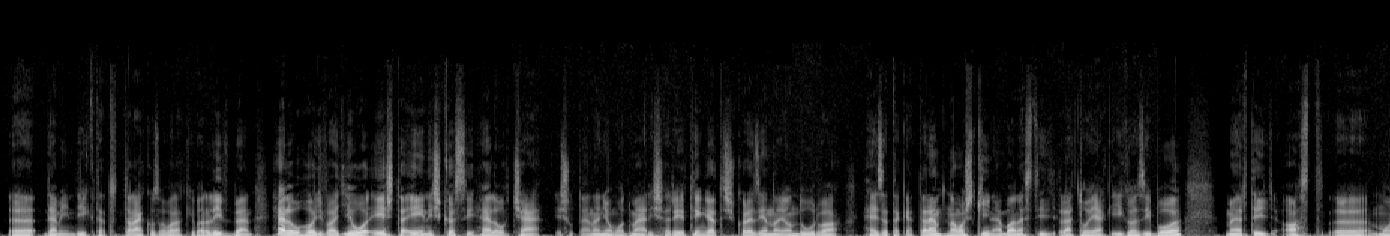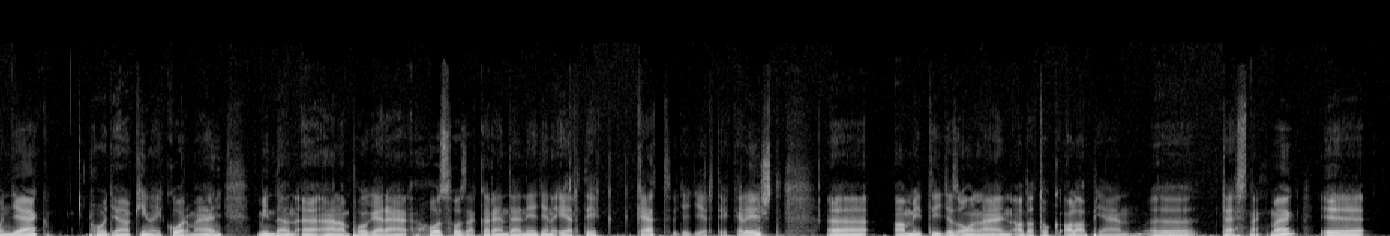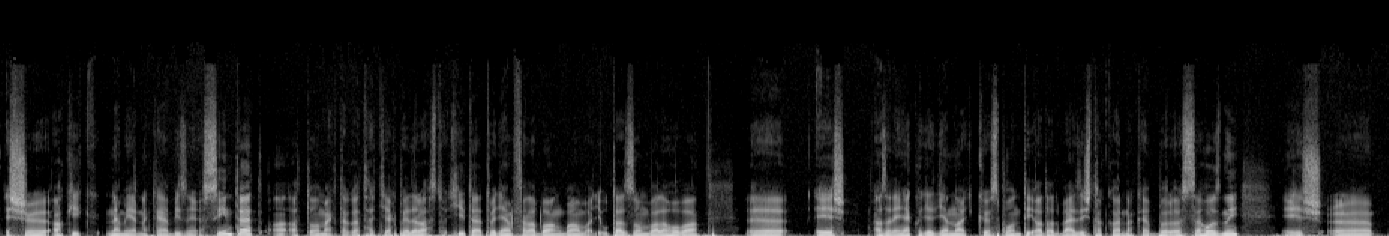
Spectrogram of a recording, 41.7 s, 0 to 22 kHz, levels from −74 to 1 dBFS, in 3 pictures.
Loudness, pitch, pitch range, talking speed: -19 LUFS, 105 Hz, 95-115 Hz, 145 wpm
